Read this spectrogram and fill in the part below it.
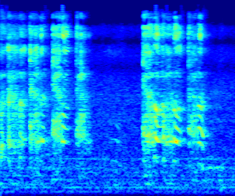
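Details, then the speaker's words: Child with whooping cough (pertussis, Bordetella pertussis): paroxysmal cough, two quick runs of short bursts, many coughs in one breath. "اس میں بچہ ایک سانس میں کئی دفعہ کھانسی کرنے کی کوشش کرتا ہے،"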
